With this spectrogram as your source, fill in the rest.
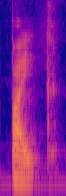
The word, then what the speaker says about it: bike: Bike. Ooh. Bike. How do we get that I sound? Ike. We need that strong K because we have a silent E that hops over, makes the I say I.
